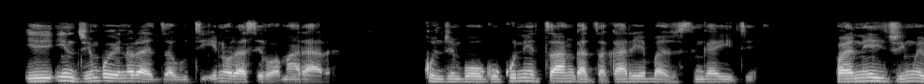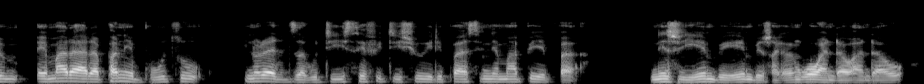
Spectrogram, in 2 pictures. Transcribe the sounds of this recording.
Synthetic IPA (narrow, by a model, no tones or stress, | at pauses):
ʔːnʐimbo̞ino̞ɾatid͡zakutiːno̞ɾasirwamaɾaːra | kunʐimbo̞ukukune̞t͡saŋɡad͡zakaɾe̞ɓaʐisiŋɡaiːti | paneʐimwe̞emaɾaɾapane̞bʱut͡su | ino̞ratid͡zakutiːse̞fitiʃuiɾipasine̞mape̞p̚a | ne̞ʐiɦe̞mbe̞ɦe̞mbe̞ʐakaŋɡo̞wandawandaːwo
